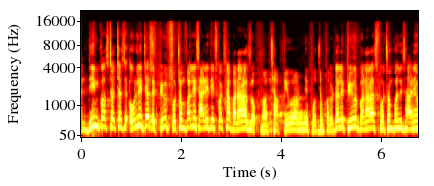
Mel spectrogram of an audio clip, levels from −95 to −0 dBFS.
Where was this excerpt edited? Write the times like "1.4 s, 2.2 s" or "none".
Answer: 1.4 s

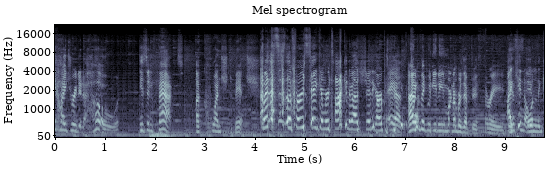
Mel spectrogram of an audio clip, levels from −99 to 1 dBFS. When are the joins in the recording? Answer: 3.9 s, 7.0 s, 9.0 s

